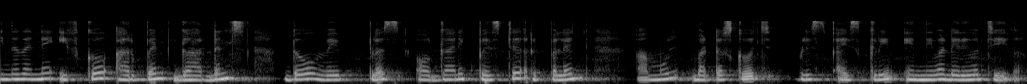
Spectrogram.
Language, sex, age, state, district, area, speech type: Malayalam, female, 18-30, Kerala, Kottayam, urban, read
